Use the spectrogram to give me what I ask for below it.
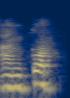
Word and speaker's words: Anchor: Se escribe Anchor, pero se pronuncia Maestro, Anchor. Anchor.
